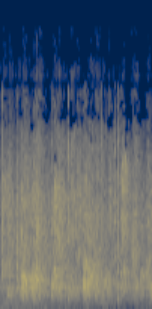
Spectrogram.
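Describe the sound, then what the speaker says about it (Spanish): A church congregation claps together for the sound technician during a Sunday sermon, a dense, steady round of applause filling the room with a few voices mixed in. "Un aplauso para el sonidista, por favor"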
